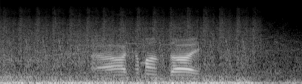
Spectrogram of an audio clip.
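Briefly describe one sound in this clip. A creature screeches loudly.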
